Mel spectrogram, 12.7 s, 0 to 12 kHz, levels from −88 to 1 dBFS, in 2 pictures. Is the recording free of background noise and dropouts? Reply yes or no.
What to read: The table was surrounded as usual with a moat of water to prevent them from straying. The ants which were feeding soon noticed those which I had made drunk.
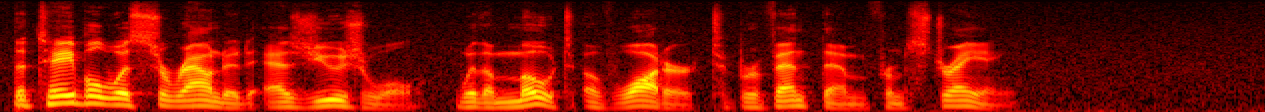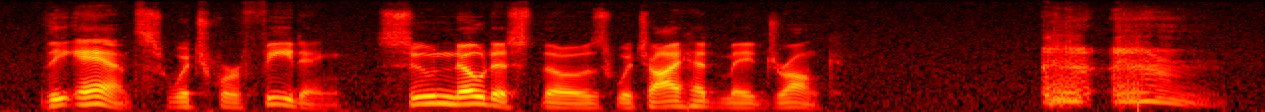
no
